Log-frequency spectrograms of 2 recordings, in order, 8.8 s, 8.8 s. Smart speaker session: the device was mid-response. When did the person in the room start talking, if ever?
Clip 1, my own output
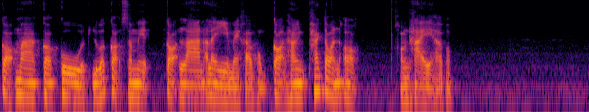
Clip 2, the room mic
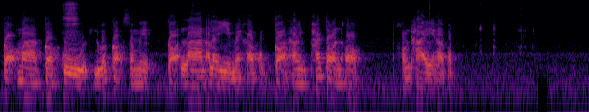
none

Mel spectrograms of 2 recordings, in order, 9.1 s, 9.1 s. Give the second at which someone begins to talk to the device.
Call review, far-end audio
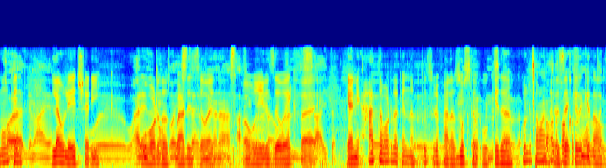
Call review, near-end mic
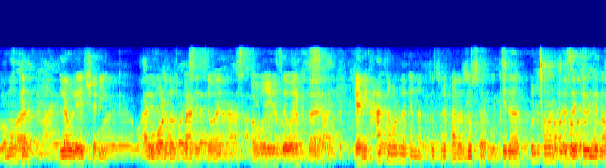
none

